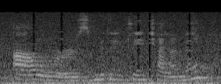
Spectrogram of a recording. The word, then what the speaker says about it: hours: when no a baker goes to work Baker Baker number two hours later two hours H silent h 2 hours later he comes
